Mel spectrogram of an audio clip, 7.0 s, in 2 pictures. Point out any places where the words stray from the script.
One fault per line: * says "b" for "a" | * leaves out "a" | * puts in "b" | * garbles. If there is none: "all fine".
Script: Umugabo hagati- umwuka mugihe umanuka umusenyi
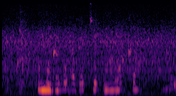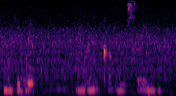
all fine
